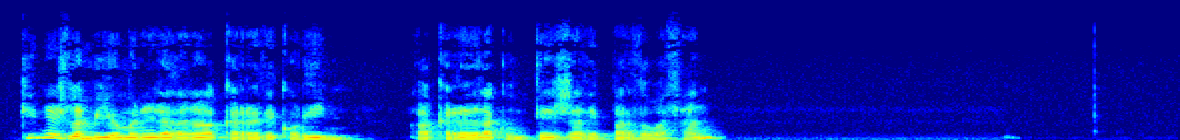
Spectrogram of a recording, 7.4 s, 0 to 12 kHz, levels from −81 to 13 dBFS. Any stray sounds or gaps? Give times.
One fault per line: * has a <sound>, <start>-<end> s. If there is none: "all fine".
all fine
